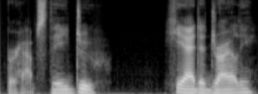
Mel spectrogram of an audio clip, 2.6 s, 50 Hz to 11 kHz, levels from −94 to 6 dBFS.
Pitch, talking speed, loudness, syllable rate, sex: 110 Hz, 140 wpm, -17 LUFS, 5.0 syllables/s, male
